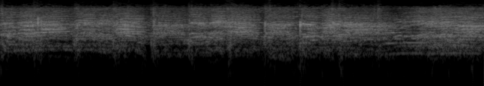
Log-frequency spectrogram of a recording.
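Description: A large group of children shouting together, many high voices at once without a break.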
